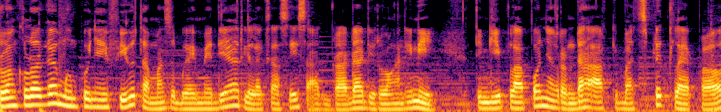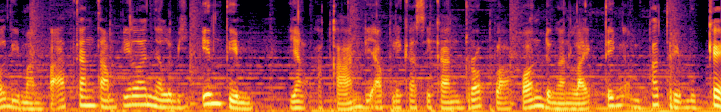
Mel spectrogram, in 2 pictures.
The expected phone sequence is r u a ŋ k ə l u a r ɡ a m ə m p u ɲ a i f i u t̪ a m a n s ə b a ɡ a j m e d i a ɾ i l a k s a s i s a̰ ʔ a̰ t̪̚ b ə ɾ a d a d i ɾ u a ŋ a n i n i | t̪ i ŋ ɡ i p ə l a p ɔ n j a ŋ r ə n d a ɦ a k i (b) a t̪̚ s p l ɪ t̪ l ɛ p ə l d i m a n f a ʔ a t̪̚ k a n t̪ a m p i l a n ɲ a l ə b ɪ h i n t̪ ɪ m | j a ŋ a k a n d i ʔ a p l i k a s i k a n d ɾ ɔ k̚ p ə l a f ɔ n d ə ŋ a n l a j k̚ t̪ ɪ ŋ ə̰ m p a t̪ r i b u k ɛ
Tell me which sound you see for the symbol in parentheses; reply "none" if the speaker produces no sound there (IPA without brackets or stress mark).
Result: b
